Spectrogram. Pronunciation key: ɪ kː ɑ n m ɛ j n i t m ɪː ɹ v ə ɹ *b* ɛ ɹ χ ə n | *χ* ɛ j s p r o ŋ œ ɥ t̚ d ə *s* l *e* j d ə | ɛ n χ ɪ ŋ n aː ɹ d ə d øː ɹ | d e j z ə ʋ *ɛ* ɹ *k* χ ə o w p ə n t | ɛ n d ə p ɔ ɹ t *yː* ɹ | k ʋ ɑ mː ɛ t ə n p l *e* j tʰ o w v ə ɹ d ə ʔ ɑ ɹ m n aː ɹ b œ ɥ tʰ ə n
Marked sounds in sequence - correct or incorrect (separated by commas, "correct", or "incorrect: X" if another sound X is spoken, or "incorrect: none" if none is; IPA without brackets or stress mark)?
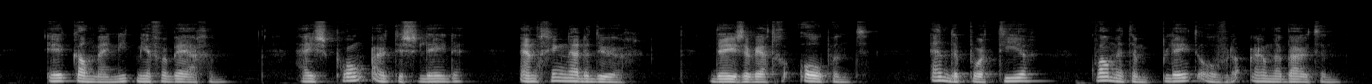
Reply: correct, incorrect: h, correct, correct, correct, incorrect: t, incorrect: iː, correct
